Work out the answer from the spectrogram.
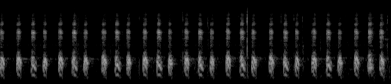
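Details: Wild male chukar in June 2023, dominant in his territory, calling at dusk: loud, regular chucking notes repeated quickly, more than two per second, each note crisp and ringing.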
